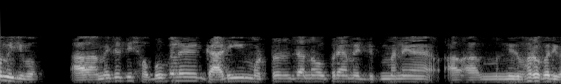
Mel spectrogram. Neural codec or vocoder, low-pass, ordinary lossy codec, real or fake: none; 3.6 kHz; MP3, 16 kbps; real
